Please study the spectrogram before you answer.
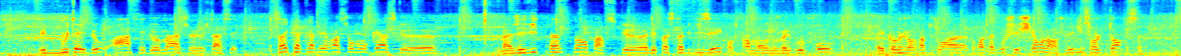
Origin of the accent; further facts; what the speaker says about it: Hauts-de-France, France; Et quand t'es passionné et puis on voit que je viens de Picardie.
